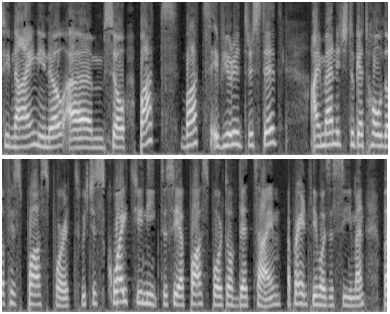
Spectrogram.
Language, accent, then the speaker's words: English; Malta; born there; I was born here in Malta, yes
